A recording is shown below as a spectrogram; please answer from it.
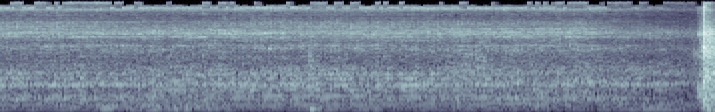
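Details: Bosch dishwasher after foaming liquid was added: steady, unbroken drain pump hum right after power-on, tap indicator flashing, no button response; Aquastop leak sensor tripped so the pump runs continuously.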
